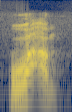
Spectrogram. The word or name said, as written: wa'am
